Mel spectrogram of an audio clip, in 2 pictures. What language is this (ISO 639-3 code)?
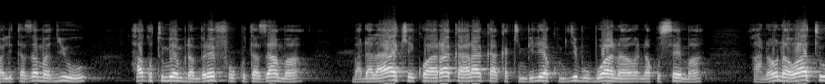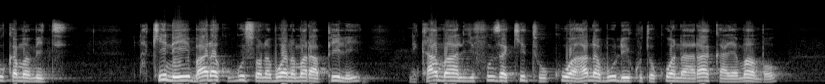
swa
